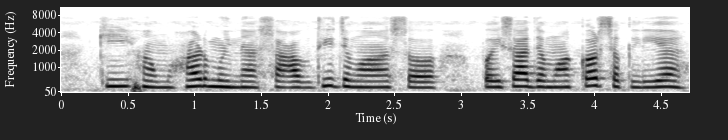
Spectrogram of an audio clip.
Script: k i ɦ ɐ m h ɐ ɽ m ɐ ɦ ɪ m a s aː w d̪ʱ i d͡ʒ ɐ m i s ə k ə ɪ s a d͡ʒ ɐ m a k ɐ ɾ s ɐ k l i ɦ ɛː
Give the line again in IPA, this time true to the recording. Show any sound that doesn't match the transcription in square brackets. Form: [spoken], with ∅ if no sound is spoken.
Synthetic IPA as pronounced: k i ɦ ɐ m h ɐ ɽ m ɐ ɦ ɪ [n] a s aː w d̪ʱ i d͡ʒ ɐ m [a] s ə [p] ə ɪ s a d͡ʒ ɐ m a k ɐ ɾ s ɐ k l i ɦ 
